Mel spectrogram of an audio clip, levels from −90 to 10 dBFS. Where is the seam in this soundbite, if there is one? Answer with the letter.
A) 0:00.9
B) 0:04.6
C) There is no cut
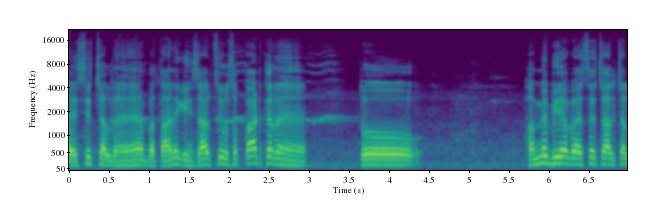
C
